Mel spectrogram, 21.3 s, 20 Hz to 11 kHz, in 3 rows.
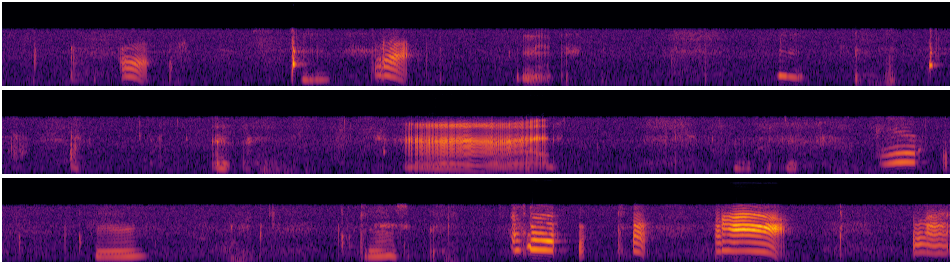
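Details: Goat (Jewel; father a Scottish Alpine) hiccupping: short, abrupt, irregular voiced hiccups about 39 a minute, in a small room.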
